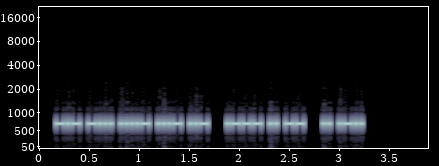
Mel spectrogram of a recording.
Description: Morse code, heard as a keyed tone, about 42 wpm, 700 Hz. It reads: KB4VU JIM IL
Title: K1USN SST QSO Practice - 45wpm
